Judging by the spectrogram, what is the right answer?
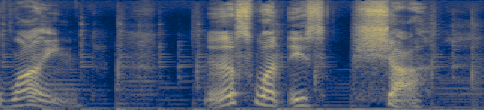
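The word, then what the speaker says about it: श: the next one is sha which is like the sh in shell and you start with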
